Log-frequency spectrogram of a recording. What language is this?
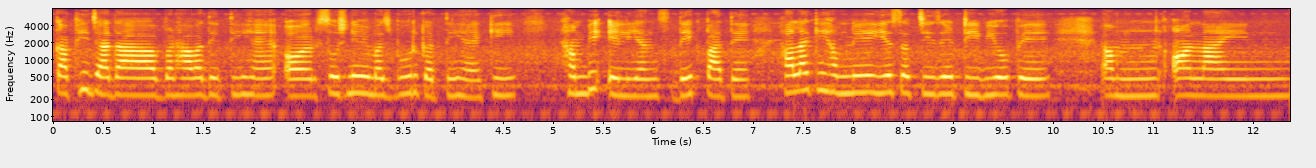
Hindi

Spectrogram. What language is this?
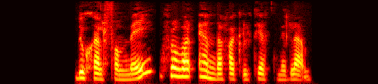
Swedish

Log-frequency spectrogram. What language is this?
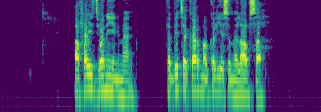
Ormuri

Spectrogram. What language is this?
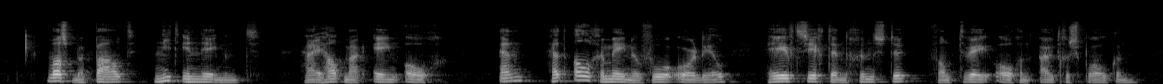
Dutch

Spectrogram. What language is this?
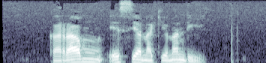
Taita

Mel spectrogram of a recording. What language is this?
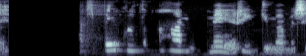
Icelandic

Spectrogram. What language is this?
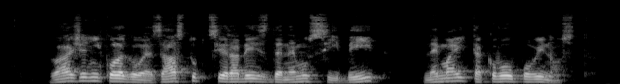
Czech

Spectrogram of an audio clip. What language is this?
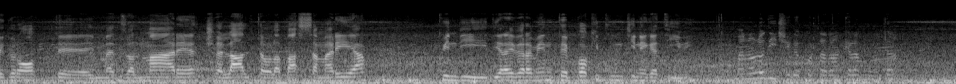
Italian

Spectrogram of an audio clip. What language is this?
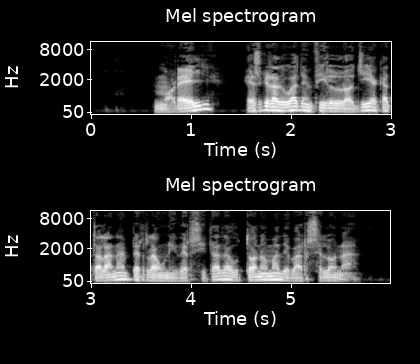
Catalan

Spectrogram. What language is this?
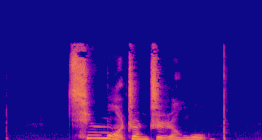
Chinese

